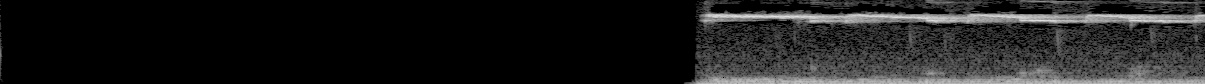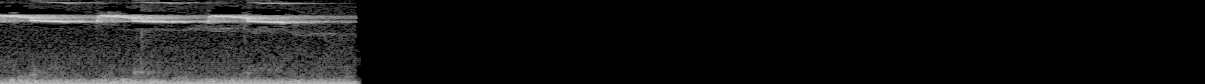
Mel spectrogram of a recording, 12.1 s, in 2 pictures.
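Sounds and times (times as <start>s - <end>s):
bird whistling notes: 3.5s - 7.8s.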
